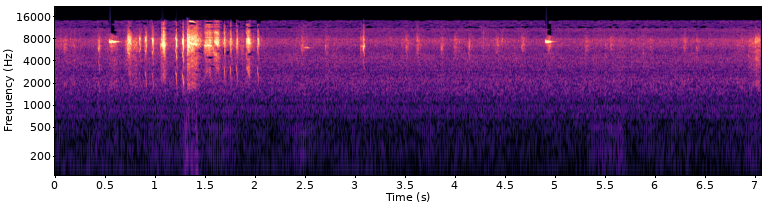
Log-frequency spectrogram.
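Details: A crowd of hummingbirds at two feeders in front of a house gives a rapid burst of high, sharp chips over about one and a half seconds, then only scattered single ticks against a faint steady hiss.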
